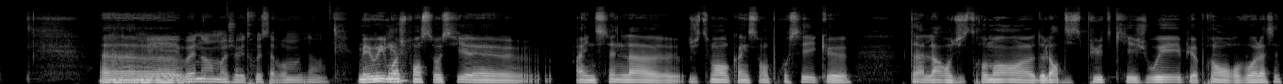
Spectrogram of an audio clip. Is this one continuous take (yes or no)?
yes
